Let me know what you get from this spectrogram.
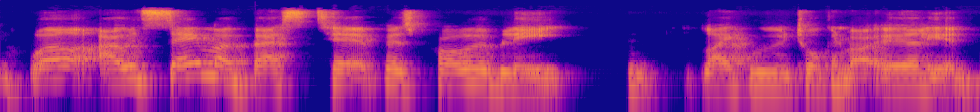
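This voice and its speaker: A woman with an English accent speaks at a moderate pace. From English countryside. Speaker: homesteader and business owner. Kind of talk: interview answer.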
